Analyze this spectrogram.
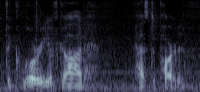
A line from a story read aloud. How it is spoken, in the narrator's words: dying woman, breathing her last breath and mumbling her last words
